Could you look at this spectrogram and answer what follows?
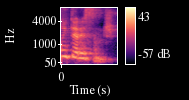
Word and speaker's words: intéressant: Elles sont intéressantes. J'ai rencontré des gens intéressants. Intéressant. Ou seja, ao contrário do português, você não vai pronunciar o T no final.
